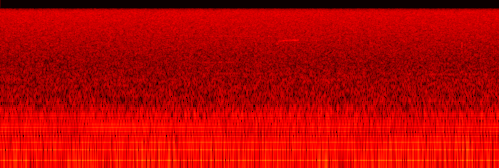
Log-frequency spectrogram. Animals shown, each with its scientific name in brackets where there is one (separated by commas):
Black-throated Green Warbler (Setophaga virens)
